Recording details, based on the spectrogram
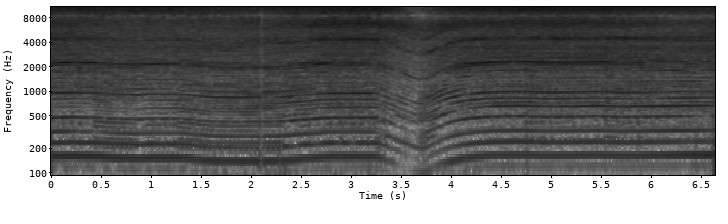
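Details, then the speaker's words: Free Homelite string trimmer, two-stroke, fixed by adjusting the carburetor mixture and idle screws (carb not cleaned), revved up: steady high-pitched scream at full throttle, dips briefly and climbs straight back without bogging, running clean and healthy. "Don't you just love the easy fixes? So now that we've heard this, it actually sounds pretty good."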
